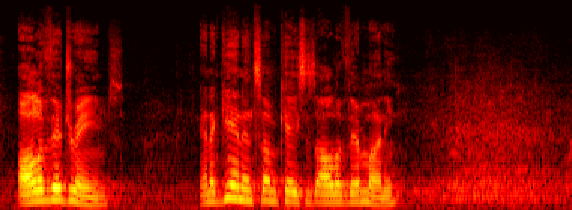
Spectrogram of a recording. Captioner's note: laughter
